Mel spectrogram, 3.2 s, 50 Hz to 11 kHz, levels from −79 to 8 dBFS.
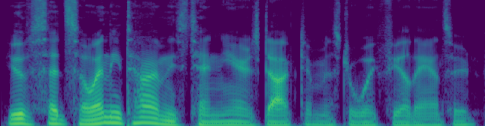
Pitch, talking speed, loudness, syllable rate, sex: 95 Hz, 240 wpm, -19 LUFS, 6.1 syllables/s, male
